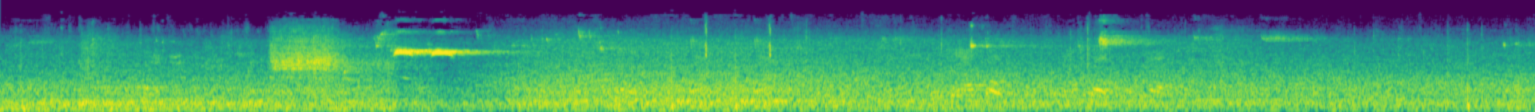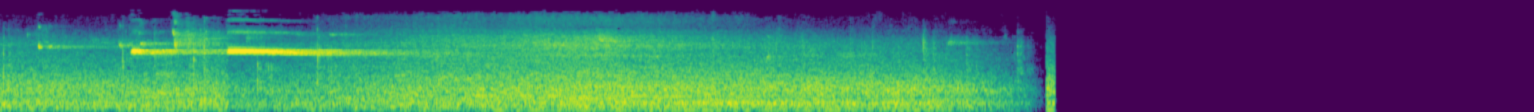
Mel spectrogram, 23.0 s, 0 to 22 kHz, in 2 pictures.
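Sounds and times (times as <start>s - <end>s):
players' voices: 2.9s - 9.6s
ball kick: 4.9s - 5.8s
long high whistle blast: 12.5s - 14.6s.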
